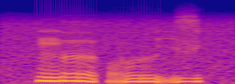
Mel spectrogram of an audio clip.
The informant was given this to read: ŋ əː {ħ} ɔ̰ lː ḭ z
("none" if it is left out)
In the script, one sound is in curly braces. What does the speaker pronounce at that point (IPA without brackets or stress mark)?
ʔ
